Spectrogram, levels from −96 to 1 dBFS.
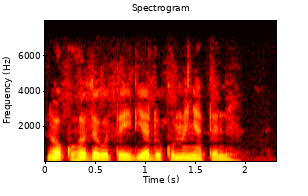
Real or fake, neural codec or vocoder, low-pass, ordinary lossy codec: real; none; 7.2 kHz; none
